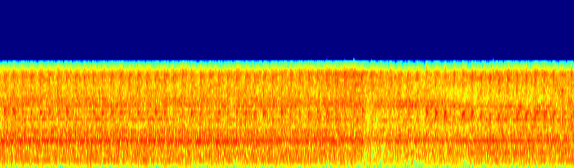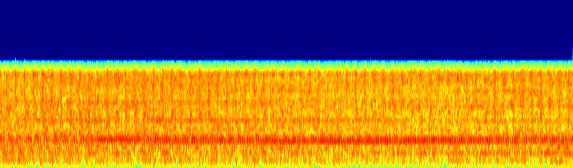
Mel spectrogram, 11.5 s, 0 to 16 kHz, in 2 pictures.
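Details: 1997 Subaru Legacy Outback flat-four petrol idling cold with a steady knock, about three or four beats a second; began in winter, louder over time, goes after about 20 minutes of warm-up, returns briefly at idle.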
